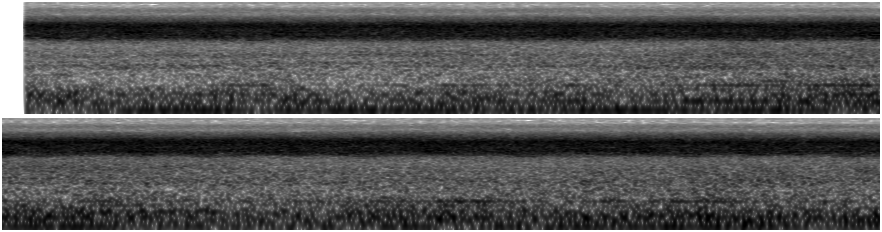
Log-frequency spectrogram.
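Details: Cicadas recorded on a farm, a continuous loud, steady buzzing drone at high pitch that holds without pause throughout, with faint low hum beneath.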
